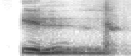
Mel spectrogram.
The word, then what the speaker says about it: il: Je, tu, il, elle. Okay. Then we have on, nous, vous, il, and elle. Je. The Hindi pronunciation, it would be je, not je.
